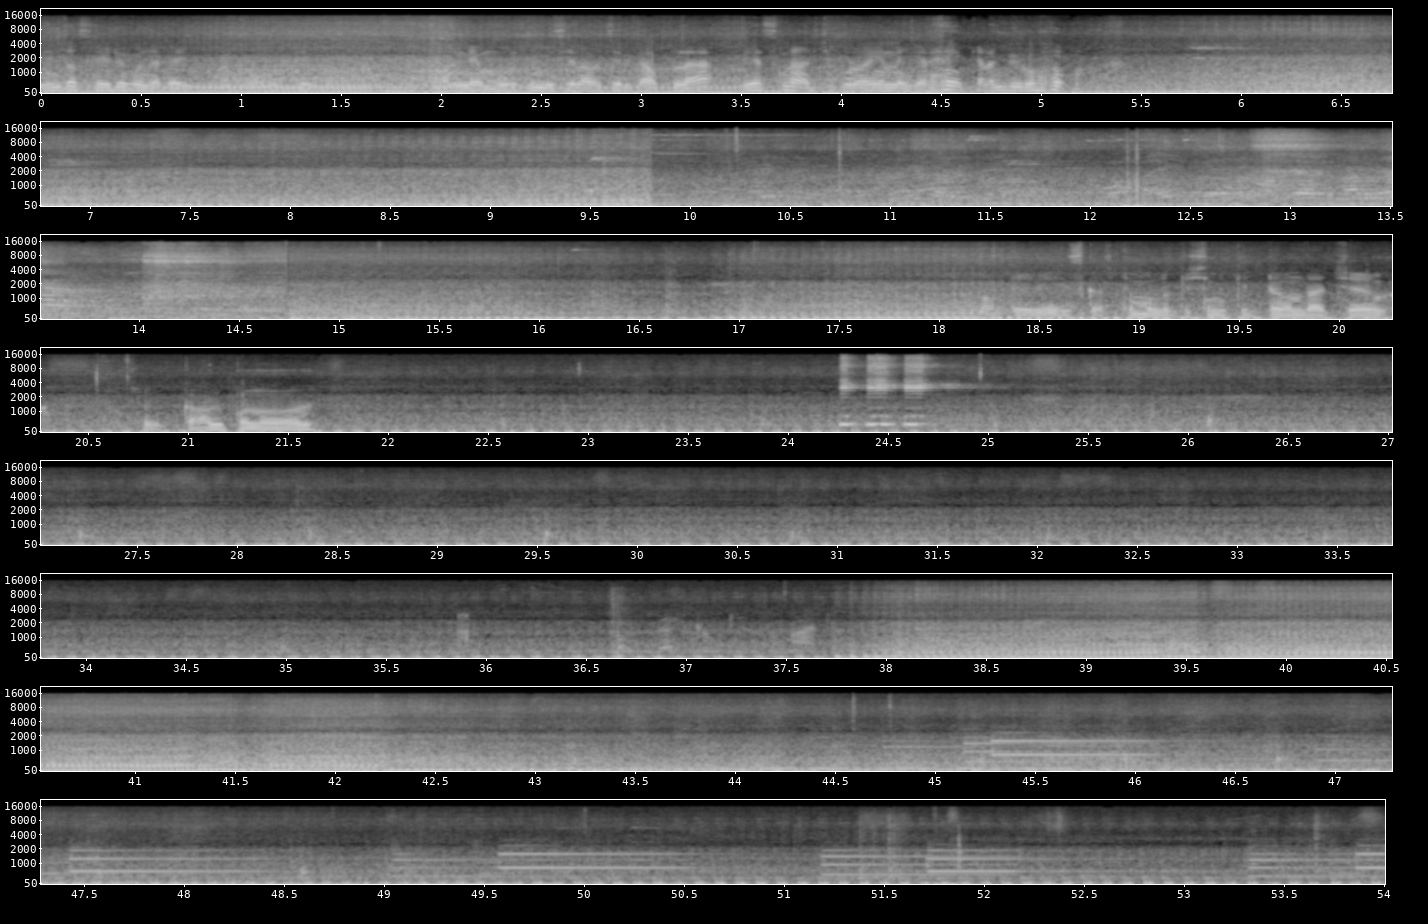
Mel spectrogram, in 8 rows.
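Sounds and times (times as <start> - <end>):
motorcycle engine running: 14.8 - 54.0.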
